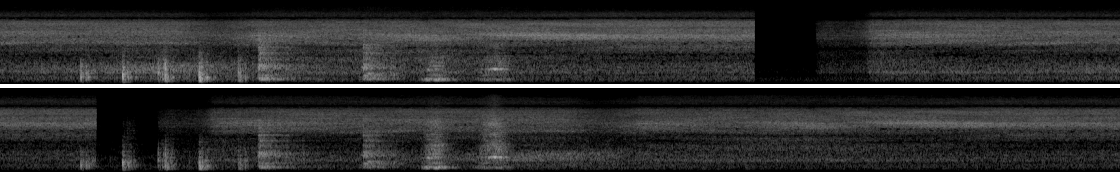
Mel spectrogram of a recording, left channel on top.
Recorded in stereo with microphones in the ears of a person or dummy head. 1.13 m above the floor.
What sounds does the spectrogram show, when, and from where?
0.8 s footsteps: 35° left (ahead or behind), 2.0 m; by 2.5 s 40° left (ahead or behind), 2.5 m
2.6 s ticking: 5° left (ahead or behind), 0.7 m
4.2 s sawing: 55° right (ahead or behind), 0.9 m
